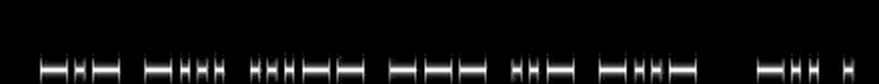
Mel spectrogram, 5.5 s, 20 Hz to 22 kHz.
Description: Morse code, heard as a keyed tone, about 21 wpm, 700 Hz. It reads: KB3OUX DE
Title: USA Callsign DE Callsign - 6 Characters - 22wpm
